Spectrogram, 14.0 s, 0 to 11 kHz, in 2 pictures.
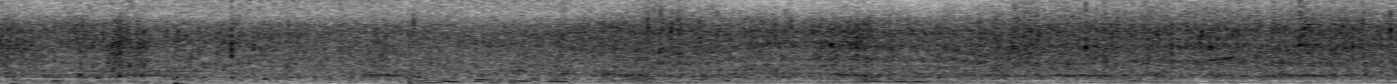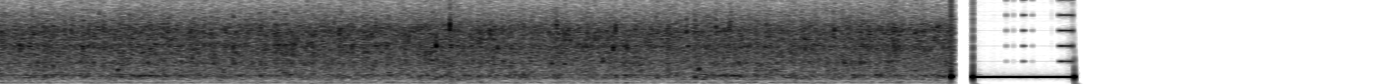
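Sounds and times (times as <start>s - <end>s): stream water flowing: 0.0s - 11.8s
electronic beep: 11.8s - 12.4s.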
